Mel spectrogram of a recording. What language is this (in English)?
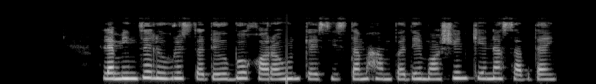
Pashto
